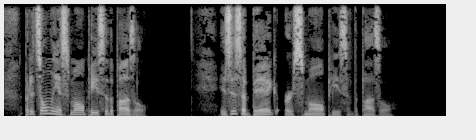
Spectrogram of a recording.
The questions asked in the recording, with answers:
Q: Is this a big or small piece of the puzzle?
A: This is a small piece of the puzzle.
